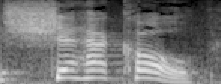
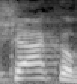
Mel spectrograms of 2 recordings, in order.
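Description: First: The word is said fully with three syllables. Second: The word is clipped to two quick syllables. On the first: The speaker calls it right. "We just say shahakol" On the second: The speaker calls it wrong. "We say shackle, but it's not a shackle"

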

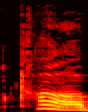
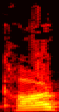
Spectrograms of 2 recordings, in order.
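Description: First: It is said in a Boston accent, without the r. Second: It is said in a general, non-Boston accent.

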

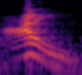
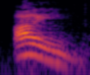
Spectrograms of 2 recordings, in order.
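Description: First: It starts with a constriction deep in the throat. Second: It starts with a plain vowel onset. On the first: The speaker calls it right. "With the throat" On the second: The speaker calls it wrong. "pronounce the ayin with like an aleph"

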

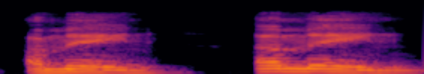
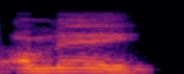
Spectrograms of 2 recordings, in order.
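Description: First: The opening vowel is rushed and swallowed. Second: The final syllable and its n are dropped. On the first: "without an ah in the beginning" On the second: "you just have the first syllable, but you don't have a second syllable"

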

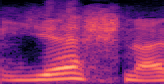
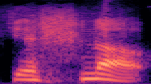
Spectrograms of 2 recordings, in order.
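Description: First: The word has Ashkenazi-style stress. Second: The word has standard Israeli stress. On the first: The speaker calls it wrong. "it's not Yeshna" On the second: The speaker calls it right. "it's Yeshna"

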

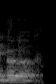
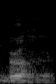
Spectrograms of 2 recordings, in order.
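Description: First: The word is said fully with two syllables. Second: The word is clipped into a single syllable. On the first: The speaker calls it right. "They don't say baruch" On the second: The speaker calls it wrong. "They say bruch"

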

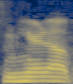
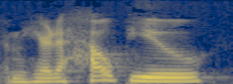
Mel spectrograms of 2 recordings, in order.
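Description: First: It is said in a condescending, mocking tone. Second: It is said warmly and sincerely.

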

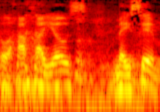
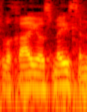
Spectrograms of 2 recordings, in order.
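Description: First: The stress falls on the last syllable. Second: The stress falls before the last syllable. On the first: It refers to reviving the dead. The speaker calls it right. "instead of" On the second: It refers to dead animals. The speaker calls it wrong. "neman to the dead animals"

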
